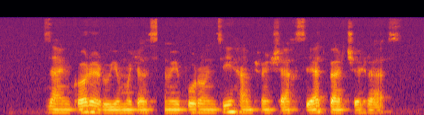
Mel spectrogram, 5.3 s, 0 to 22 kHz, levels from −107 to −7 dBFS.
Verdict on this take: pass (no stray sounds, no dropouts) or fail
fail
